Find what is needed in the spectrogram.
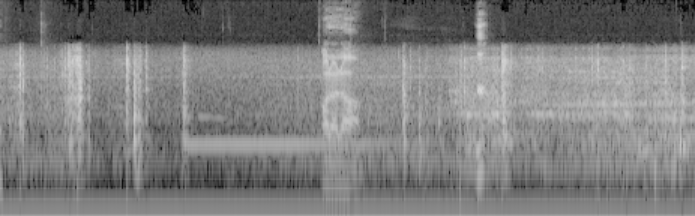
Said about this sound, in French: Ah, le bruit d'une VHS qui se rembobine, bien sûr. C'est de la SMR pour milléniaux.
